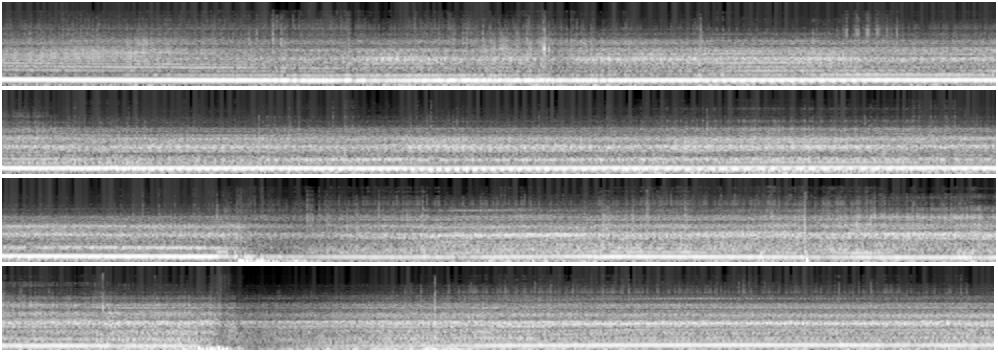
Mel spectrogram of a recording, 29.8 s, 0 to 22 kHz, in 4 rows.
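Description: Honda CB650F inline-four engine running hard under way, a steady high drone whose pitch drifts gently up and down. Past the middle the pitch drops and falls further, then about four-fifths through it dips sharply for a moment before picking up again.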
